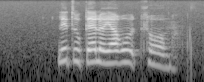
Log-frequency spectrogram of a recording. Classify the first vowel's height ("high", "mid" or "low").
high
